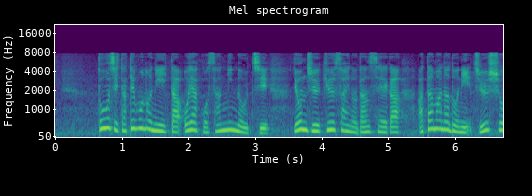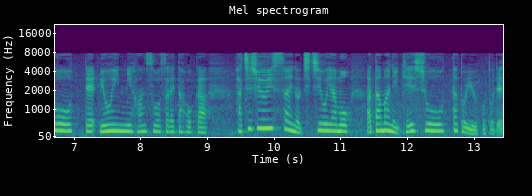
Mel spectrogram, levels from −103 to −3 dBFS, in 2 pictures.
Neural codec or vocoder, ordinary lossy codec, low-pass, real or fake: codec, 16 kHz, 4 kbps, FunCodec, trained on Chinese and English, 50 frames a second; none; none; fake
